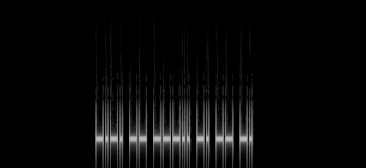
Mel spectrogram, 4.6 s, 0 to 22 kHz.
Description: Morse code, heard as a keyed tone, about 40 wpm, 700 Hz. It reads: CM8NMN
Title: Call Signs Repeated 2x - 40wpm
